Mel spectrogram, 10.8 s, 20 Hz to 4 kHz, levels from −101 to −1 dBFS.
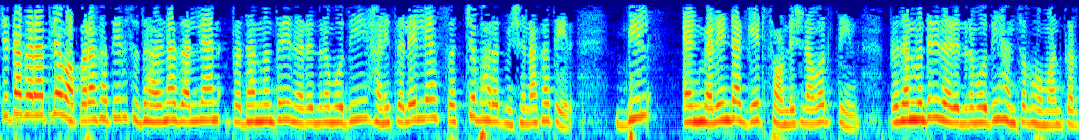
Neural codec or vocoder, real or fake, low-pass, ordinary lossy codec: none; real; 3.6 kHz; none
